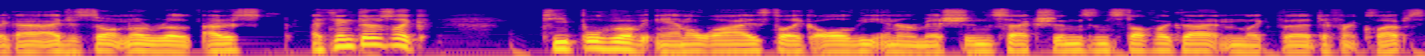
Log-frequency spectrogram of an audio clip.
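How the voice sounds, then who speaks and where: A man speaks at a very fast pace with ordinary pitch variation. Music plays in the background. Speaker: streamer and artist. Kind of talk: casual live stream chat. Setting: live stream. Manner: halting.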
